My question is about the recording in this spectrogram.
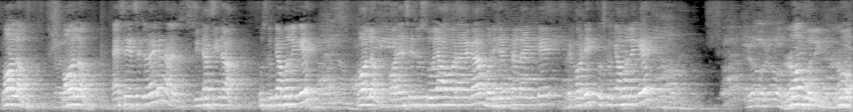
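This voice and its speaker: High-voiced man teaching in an echoey classroom. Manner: repeats questions and answers to drill terms. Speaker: math teacher. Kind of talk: classroom lecture. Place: classroom with students. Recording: far-off echoey classroom with students.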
